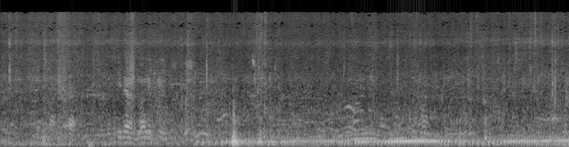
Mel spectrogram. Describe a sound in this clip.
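Several men talk nearby outdoors with animation.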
